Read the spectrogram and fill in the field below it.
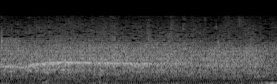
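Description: A crowd claps steadily in a dense, continuous round of applause that holds loud throughout, with a faint thin tone briefly audible beneath it.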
